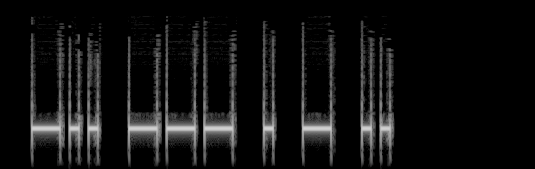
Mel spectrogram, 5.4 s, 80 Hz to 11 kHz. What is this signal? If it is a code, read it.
Morse code, heard as a keyed tone, about 13 wpm, 800 Hz. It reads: DOETI
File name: CW / DET / 1 3 1500C S A 12wpm 2905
